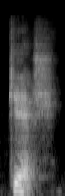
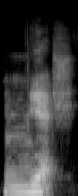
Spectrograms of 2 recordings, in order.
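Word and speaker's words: ĝiš: That means that's our way of saying that that G is actually pronounced ng.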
